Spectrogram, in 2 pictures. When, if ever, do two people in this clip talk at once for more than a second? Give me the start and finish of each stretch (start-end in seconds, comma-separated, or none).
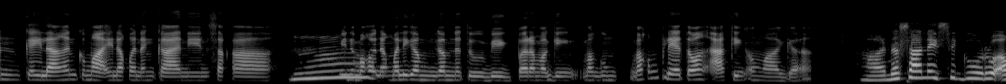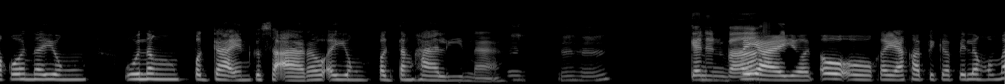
none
